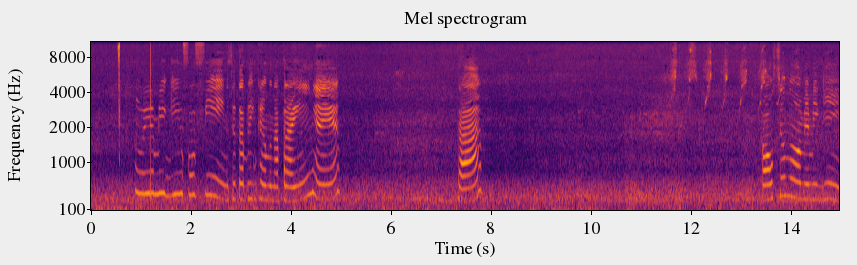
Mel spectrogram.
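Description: A dog whines in high, gliding squeals, close by.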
